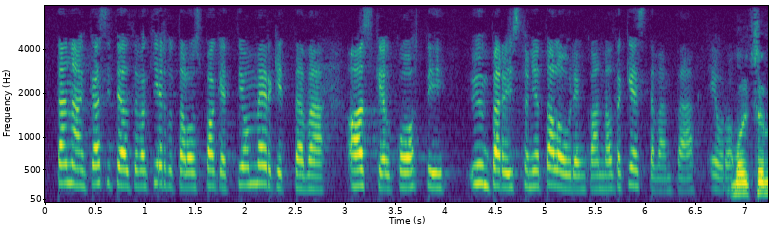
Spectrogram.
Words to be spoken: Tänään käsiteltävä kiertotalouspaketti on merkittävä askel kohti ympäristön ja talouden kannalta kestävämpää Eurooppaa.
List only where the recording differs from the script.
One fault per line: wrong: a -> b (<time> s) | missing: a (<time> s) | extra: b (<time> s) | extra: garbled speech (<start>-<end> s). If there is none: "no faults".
no faults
